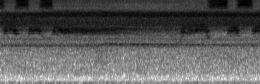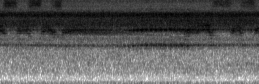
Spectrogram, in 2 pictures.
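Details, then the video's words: Japanese summer cicada chorus at Kitakami's Michinoku Folk Village and Tenshochi: a steady high sizzling drone with bursts of pulsed shrilling that come and go in short groups. "夏セミの鳴き声 ミンミンゼミから夕方のひぐらしまで"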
